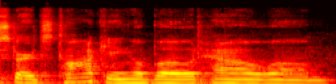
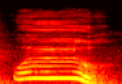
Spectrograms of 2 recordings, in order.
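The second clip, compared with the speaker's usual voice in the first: high, happy woo; real cheer; 5 dB louder than usual. Real, not acted. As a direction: celebrate landing it. Got the item in.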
